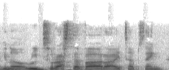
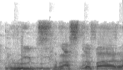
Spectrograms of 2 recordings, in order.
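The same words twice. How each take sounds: First: Put-on slow, drawn-out Yorkshire accent. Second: Slow, put-on Rasta-style voice. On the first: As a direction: slip into a broad Yorkshire accent. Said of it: "Why did I say that in a Yorkshire accent?". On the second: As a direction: drawl it out like a Rastafarian. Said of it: "hang on, what should I do?".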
